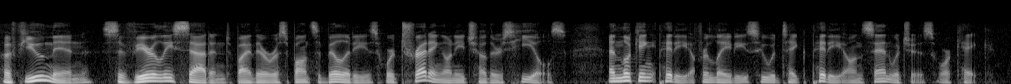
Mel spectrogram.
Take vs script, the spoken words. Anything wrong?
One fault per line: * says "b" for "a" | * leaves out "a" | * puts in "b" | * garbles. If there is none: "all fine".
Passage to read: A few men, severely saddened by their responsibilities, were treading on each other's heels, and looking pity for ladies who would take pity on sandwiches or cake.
all fine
